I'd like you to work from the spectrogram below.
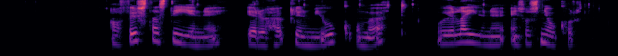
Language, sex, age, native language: Icelandic, female, 20-29, Icelandic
